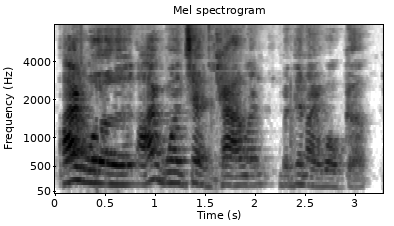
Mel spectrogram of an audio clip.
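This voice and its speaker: A man cracking dry, deadpan jokes in a casual group chat. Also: high voice, measured pace.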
